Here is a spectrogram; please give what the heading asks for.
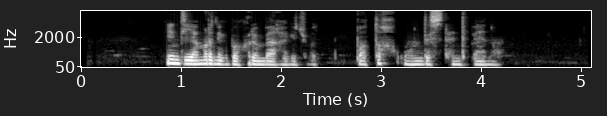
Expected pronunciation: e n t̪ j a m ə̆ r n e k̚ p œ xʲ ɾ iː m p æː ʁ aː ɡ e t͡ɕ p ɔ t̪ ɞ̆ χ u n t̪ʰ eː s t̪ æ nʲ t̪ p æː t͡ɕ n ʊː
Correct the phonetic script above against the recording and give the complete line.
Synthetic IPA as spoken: e n t̪ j a m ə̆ r n e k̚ p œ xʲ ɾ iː m p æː ʁ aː ɡ e t͡ɕ p ɔ t̪ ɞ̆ χ u n t̪ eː s t̪ʰ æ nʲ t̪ p æː n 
